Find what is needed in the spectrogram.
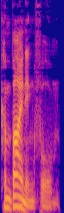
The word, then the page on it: combining form: British English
